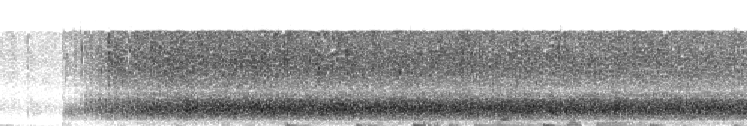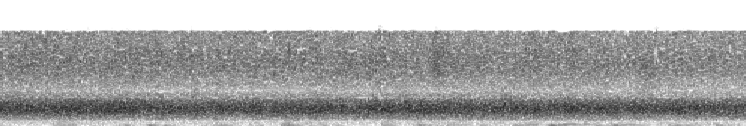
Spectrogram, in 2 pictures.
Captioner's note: applause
